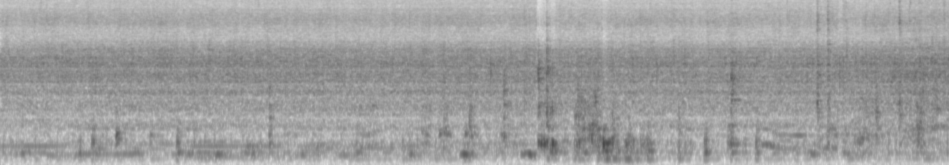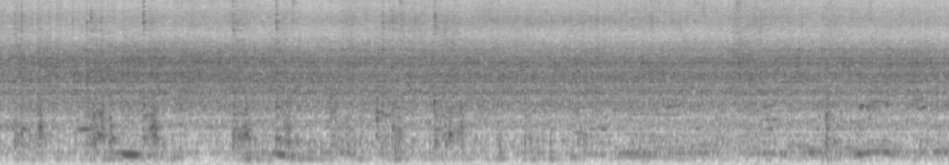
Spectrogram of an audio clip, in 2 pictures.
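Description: Jackfruit pieces and tomato frying in oil in a metal kadai, sizzling steadily while a spatula stirs them. A few knocks and scrapes of the spatula on the pan come around six seconds in, and the sizzle grows louder after about nine seconds.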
